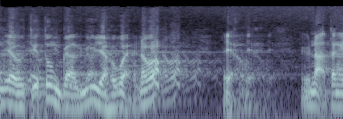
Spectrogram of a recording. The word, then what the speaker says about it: Yahweh: Yahweh. Iku nak teng ejaan Latin Y besar, A H besar, W E H besar. Yahweh.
